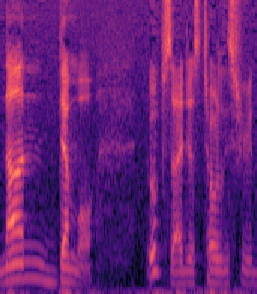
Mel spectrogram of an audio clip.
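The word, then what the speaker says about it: なんでも: once again nani, nan, but because we have a de directly after it, we have another word directly after it. It's just pronounced nan. Nandemo.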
